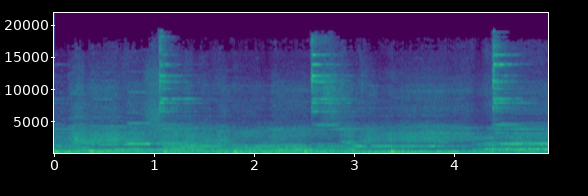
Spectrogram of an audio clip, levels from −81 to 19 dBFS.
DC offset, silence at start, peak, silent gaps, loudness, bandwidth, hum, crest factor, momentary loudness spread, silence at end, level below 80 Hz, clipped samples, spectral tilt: under 0.1%; 0 s; -2 dBFS; none; -18 LUFS; 19.5 kHz; none; 18 dB; 4 LU; 0 s; -62 dBFS; under 0.1%; -3.5 dB/octave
